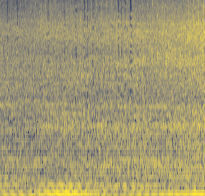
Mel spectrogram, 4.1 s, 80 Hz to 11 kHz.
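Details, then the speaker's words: Imported 90s JDM car with a loud back box: petrol engine idles with a deep, slightly uneven chug, about four pulses a second; a bit of a misfire. "know if you can hear, but she kind of chugs away. It's a bit of a misfire in it."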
